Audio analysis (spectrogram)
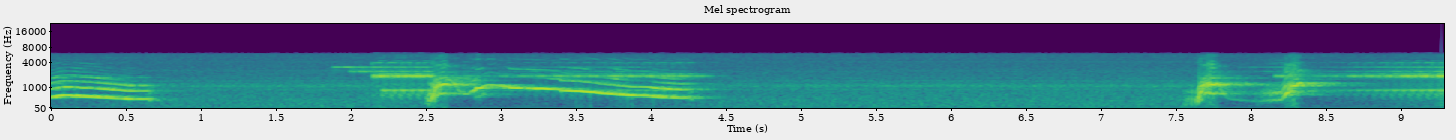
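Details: A Dachshund howls to get the phone answered. A brief falling howl opens, then a long wavering howl sweeps down over two seconds, followed by silence and two sharp, quick yips near the end.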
